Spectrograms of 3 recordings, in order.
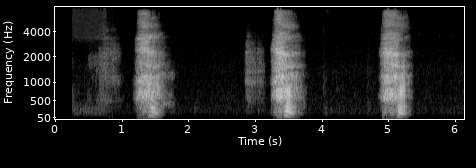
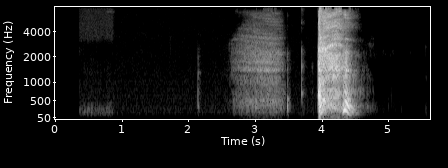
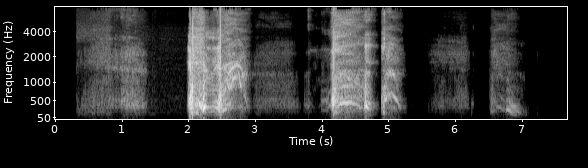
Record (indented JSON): {
  "exhalation_length": "6.1 s",
  "exhalation_amplitude": 9328,
  "exhalation_signal_mean_std_ratio": 0.33,
  "cough_length": "5.6 s",
  "cough_amplitude": 30277,
  "cough_signal_mean_std_ratio": 0.24,
  "three_cough_length": "7.7 s",
  "three_cough_amplitude": 30277,
  "three_cough_signal_mean_std_ratio": 0.32,
  "survey_phase": "beta (2021-08-13 to 2022-03-07)",
  "age": "45-64",
  "gender": "Male",
  "wearing_mask": "No",
  "symptom_cough_any": true,
  "symptom_new_continuous_cough": true,
  "symptom_runny_or_blocked_nose": true,
  "symptom_fatigue": true,
  "symptom_headache": true,
  "symptom_change_to_sense_of_smell_or_taste": true,
  "symptom_loss_of_taste": true,
  "symptom_onset": "3 days",
  "smoker_status": "Ex-smoker",
  "respiratory_condition_asthma": false,
  "respiratory_condition_other": false,
  "recruitment_source": "Test and Trace",
  "submission_delay": "2 days",
  "covid_test_result": "Positive",
  "covid_test_method": "RT-qPCR"
}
